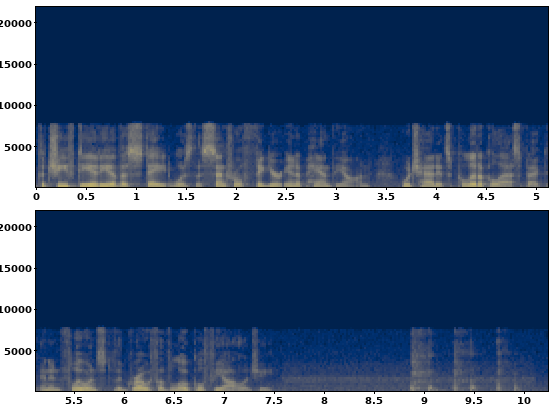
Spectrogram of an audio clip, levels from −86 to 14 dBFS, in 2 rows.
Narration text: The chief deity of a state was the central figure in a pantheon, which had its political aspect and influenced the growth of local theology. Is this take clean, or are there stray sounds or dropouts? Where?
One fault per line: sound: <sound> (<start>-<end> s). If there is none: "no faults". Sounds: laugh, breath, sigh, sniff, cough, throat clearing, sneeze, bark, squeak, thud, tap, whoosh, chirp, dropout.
sound: cough (8.9-10.0 s)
